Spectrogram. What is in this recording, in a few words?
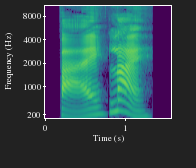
"bai3 lai4", Chinese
